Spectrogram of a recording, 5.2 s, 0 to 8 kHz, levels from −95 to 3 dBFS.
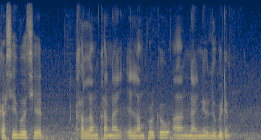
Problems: constant background noise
